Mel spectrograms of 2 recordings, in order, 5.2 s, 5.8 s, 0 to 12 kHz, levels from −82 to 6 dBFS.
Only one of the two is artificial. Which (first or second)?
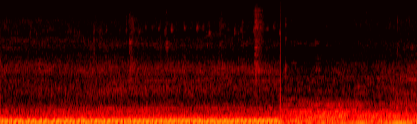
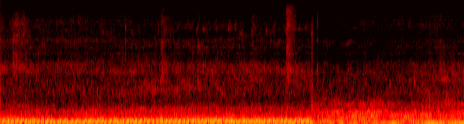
second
